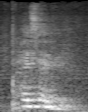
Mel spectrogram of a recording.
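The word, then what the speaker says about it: חֶסֶד: 헤세드 혹은 캐쉐드라고 발음하는 하나님의 인자하심, 하나님의 그 mercy, 그 자비하심은 받을 자격이 없는 자에게 주시는 자비입니다.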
